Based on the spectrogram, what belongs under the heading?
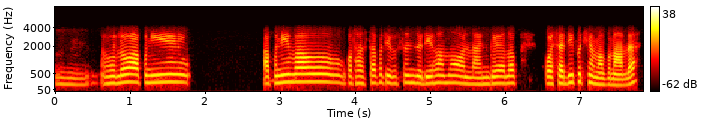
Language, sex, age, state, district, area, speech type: Assamese, female, 45-60, Assam, Majuli, urban, conversation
